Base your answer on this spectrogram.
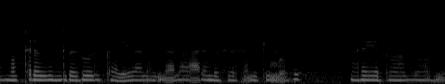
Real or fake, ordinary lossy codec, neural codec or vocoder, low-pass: fake; none; codec, 16 kHz, 0.8 kbps, ZipCodec; 7.2 kHz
